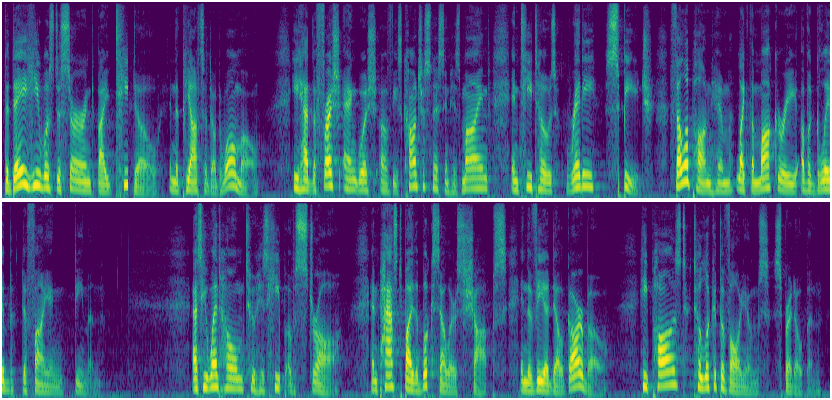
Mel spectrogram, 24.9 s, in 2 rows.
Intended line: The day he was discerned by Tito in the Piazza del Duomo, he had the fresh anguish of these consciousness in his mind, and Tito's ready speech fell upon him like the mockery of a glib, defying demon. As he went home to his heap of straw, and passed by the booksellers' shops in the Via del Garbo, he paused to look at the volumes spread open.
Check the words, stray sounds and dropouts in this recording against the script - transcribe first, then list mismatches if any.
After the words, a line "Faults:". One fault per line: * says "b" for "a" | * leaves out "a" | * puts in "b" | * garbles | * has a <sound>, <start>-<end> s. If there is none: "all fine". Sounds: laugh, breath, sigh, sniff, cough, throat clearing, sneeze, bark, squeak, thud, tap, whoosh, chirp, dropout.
The day he was discerned by Tito in the Piazza del Duomo, he had the fresh anguish of these consciousness in his mind, and Tito's ready speech fell upon him like the mockery of a glib, defying demon. As he went home to his heap of straw, and passed by the booksellers' shops in the Via del Garbo, he paused to look at the volumes spread open.
Faults:
* has a dropout, 1.9-2.0 s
